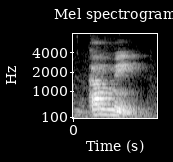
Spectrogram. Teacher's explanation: I don't hear much aspiration. Kammi. That sounds like a pretty clear zero onset, zero VOT.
